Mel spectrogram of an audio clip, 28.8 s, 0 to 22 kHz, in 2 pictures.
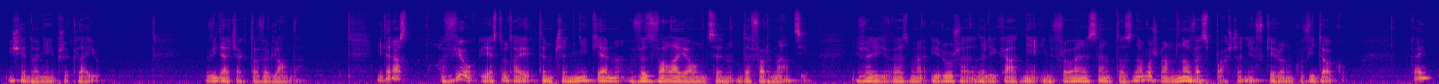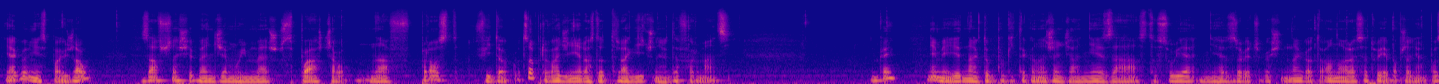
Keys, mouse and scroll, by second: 4.1 middle click, 5.6 middle click, 6.9 middle click, 9.1 click, 12.2 middle click, 14.9 click, 17.7 middle click, 22.3 click, 25.9 middle click, 27.8 middle click, 28.5 middle click.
